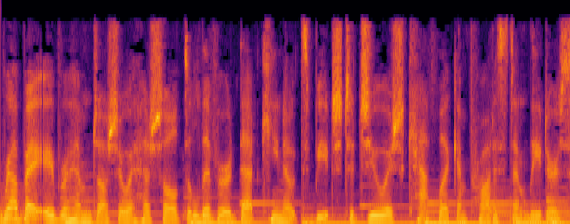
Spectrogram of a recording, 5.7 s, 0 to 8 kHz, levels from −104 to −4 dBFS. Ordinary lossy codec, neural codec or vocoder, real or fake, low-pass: MP3, 48 kbps; none; real; 7.2 kHz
